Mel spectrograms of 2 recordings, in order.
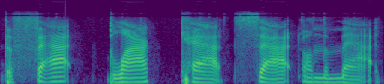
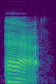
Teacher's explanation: It's really good practice for opening up, getting you used to making the American ah sound.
